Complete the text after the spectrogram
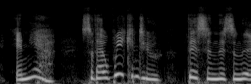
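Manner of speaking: very high, phony, earnest fake emoting. Mocking people talking earnestly on a microphone: imitating fake emoting. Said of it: "this fake emoting".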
